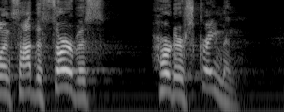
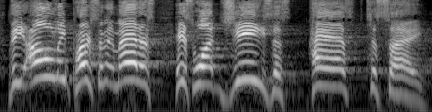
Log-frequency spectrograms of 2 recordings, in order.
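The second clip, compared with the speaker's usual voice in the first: full-force preaching; 5 semitones higher, 11 dB louder than usual. Real, not acted. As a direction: drive the warning home.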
